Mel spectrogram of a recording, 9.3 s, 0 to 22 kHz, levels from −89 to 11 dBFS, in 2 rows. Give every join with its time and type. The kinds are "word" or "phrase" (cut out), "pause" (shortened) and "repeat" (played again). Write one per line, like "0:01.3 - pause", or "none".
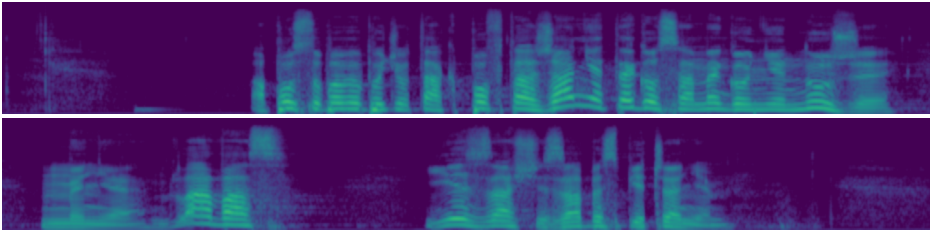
none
